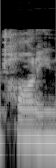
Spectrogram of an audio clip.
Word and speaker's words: Taney: by the name of roger tawning that's how you pronounce his name uh roger tawny is the most infamous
